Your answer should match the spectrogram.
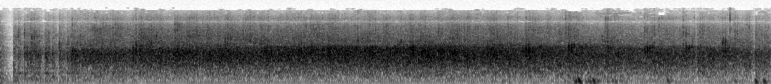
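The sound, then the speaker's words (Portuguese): A crowd claps steadily for several seconds, applauding the word of the Lord, a dense, sustained wash of applause that stays loud throughout before easing slightly at the end. “Aplauda a palavra do Senhor, querido.”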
